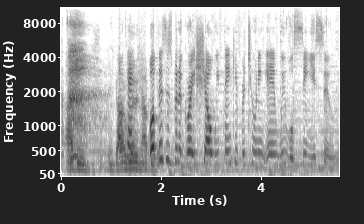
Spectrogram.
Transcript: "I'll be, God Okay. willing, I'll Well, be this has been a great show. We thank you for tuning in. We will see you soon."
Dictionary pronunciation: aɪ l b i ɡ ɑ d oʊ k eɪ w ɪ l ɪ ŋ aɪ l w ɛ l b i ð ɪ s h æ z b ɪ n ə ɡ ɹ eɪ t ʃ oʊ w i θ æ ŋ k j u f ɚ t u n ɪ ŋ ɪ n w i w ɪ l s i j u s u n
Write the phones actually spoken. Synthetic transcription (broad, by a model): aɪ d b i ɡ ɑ oʊ ʊ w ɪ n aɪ w ɛ l ð ɪ s h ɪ z b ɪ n ə ɡ ɹ eɪ t ʃ oʊ w i θ æ ŋ k j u f ɚ t u n ɪ ŋ ɪ n w i w ɪ l s i j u s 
